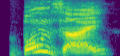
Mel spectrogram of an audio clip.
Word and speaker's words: bonsai: Bonsai, as it's properly pronounced, because I'm such a linguist.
